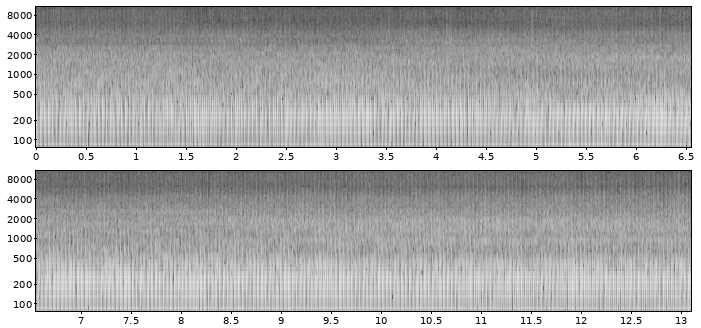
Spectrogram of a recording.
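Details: Chevy Cobalt at steady idle with rapid, irregular chuffing ticks about three a second, like exhaust escaping before the muffler; leak suspected at the flex pipe or manifold, not confirmed.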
